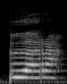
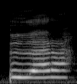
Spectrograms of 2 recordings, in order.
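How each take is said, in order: Both takes have the same delivery.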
